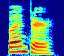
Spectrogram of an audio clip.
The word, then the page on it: bunter: British English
